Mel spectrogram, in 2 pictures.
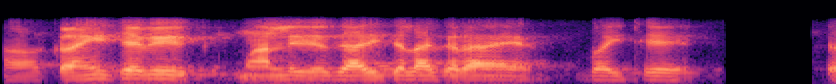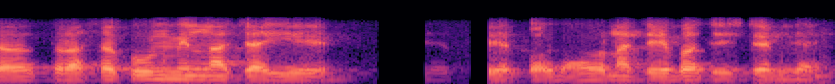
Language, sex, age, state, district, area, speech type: Hindi, male, 30-45, Bihar, Vaishali, urban, conversation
